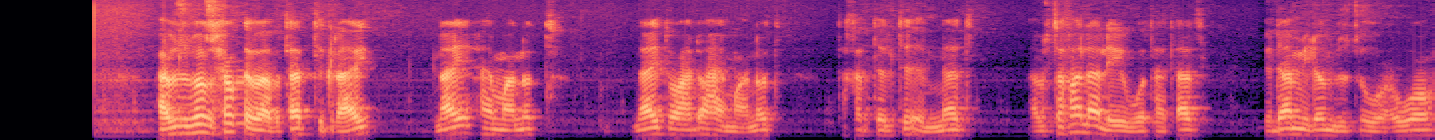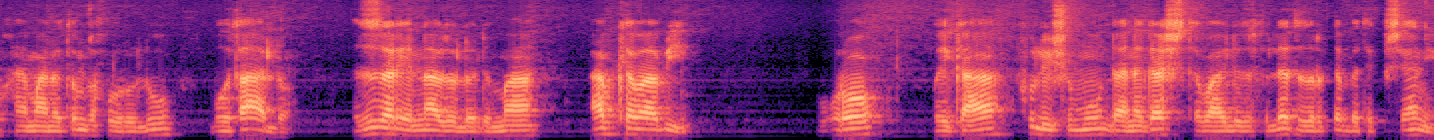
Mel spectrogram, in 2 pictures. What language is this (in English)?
Tigrinya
